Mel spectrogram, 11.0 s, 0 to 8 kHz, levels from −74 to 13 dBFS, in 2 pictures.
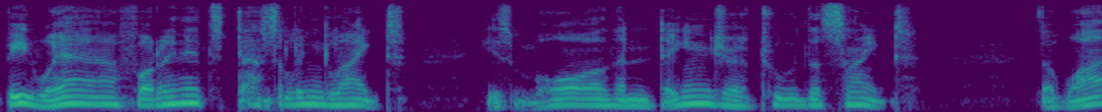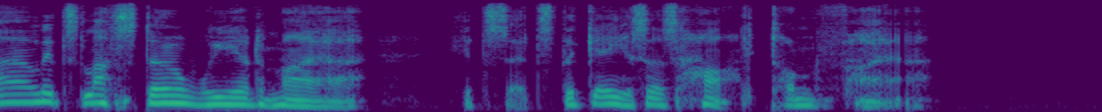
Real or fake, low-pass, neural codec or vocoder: fake; 7.2 kHz; codec, 16 kHz, 8 kbps, FreqCodec, larger model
